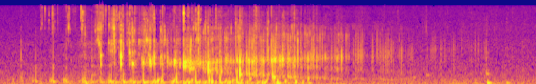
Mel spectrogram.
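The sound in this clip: Yuzu beer being poured, a bubbly, gurgling stream lasting about three seconds before tapering off, followed by a single faint drip.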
